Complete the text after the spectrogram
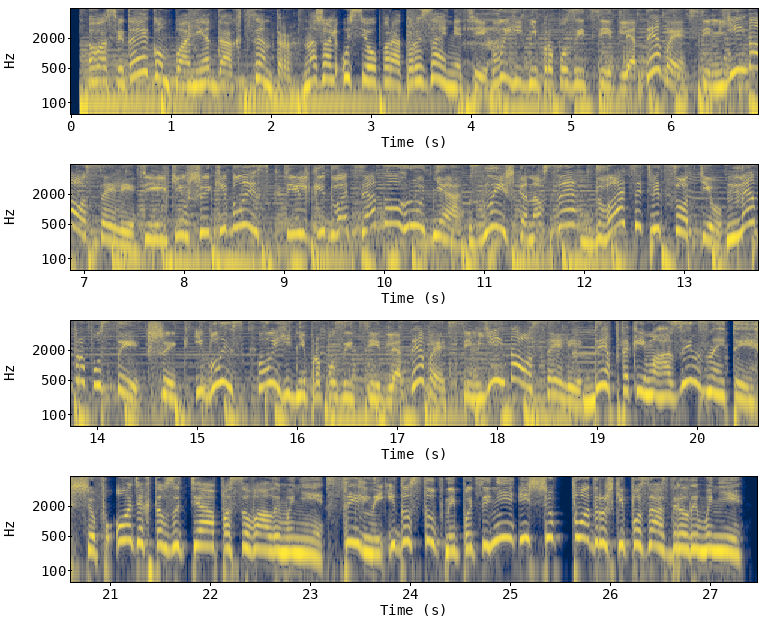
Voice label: ukrainian commercial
